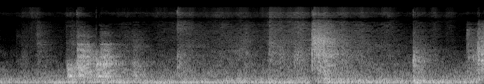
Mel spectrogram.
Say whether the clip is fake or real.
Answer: fake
